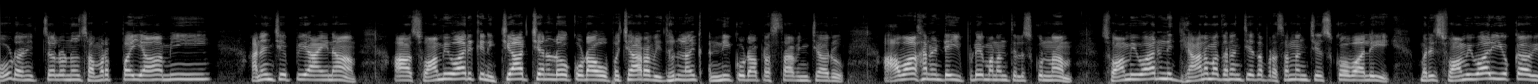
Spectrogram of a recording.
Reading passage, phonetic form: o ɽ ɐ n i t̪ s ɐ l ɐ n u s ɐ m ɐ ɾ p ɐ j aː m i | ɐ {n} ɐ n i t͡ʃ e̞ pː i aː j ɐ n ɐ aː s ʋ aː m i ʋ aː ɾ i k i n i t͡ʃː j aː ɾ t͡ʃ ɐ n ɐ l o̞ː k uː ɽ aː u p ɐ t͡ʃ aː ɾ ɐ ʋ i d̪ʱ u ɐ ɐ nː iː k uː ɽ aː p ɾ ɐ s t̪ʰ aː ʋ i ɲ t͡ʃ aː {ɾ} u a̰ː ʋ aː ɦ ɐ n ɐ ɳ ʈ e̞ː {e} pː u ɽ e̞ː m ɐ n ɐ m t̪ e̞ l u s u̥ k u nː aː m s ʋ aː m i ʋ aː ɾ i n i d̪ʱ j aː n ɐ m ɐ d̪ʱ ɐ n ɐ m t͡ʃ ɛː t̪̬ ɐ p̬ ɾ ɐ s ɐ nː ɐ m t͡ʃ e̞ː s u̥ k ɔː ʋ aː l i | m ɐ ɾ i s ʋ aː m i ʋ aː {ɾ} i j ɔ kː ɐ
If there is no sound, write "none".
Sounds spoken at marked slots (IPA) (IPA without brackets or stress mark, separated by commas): n, ɾ, i, ɾ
